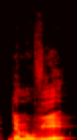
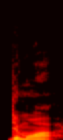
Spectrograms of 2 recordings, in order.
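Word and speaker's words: De Moivre: I pronounce this incorrectly, would be pronounced as De Moi Vr, which if you put it together would be Demoir.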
